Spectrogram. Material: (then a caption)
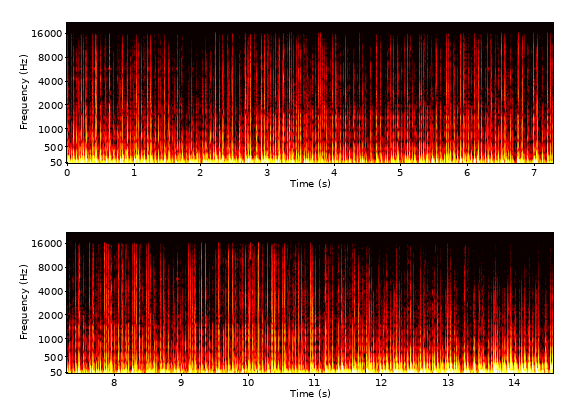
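Faux leather. A faux leather cushion is tapped rapidly and continuously with fingertips. The result is a steady stream of soft, dull, low-pitched thumps at about four per second, each dying away almost at once with no ring.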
